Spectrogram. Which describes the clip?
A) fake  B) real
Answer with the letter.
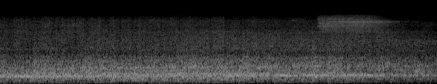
B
